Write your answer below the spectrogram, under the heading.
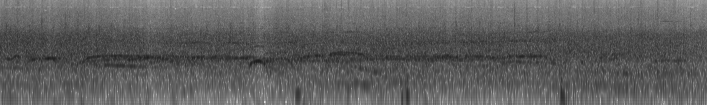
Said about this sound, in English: Could we give another round of applause to Paul Fanlon and to the whole team here at Idea Fest at the Capital Times here in Shannon Hall? What a gift to our community this institution is.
